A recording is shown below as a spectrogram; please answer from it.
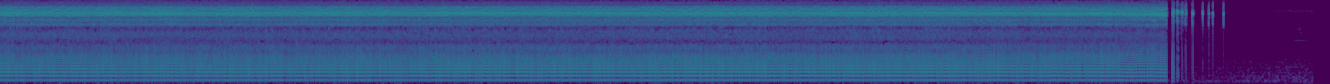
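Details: A cicada in Tucson sings a loud, steady, buzzing drone that cuts off abruptly near the end.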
